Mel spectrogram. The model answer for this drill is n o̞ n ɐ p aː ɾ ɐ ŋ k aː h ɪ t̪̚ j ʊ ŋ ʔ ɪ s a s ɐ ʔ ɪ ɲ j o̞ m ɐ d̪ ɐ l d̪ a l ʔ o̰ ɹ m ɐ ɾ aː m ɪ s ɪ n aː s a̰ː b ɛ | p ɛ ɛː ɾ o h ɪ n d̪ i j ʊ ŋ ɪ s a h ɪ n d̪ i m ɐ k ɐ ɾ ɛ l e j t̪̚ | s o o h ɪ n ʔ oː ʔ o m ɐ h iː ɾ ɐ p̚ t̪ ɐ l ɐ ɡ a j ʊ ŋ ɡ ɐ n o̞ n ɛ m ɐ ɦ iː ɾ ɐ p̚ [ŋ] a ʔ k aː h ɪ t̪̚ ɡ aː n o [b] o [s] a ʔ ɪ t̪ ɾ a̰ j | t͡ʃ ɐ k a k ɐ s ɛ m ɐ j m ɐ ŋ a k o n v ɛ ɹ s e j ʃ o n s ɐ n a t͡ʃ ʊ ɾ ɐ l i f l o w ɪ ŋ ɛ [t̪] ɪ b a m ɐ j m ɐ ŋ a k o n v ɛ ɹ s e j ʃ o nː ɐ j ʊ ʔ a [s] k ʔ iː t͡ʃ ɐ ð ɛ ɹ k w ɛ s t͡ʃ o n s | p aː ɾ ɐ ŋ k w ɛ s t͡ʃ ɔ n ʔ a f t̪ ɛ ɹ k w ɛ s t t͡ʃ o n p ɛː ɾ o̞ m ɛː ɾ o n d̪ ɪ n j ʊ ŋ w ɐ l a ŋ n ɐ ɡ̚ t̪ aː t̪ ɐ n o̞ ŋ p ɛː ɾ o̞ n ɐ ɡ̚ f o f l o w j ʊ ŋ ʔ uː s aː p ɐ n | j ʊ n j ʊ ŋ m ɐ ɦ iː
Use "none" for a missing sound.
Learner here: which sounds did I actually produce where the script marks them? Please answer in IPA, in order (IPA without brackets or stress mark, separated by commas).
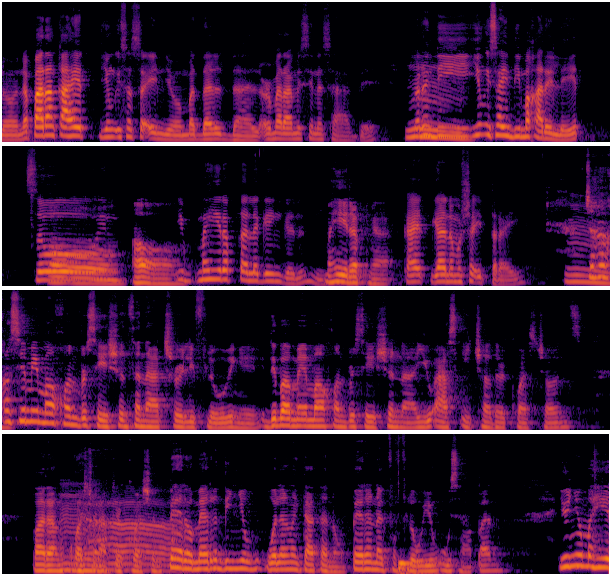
ŋ, m, ʃ, d̪, s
